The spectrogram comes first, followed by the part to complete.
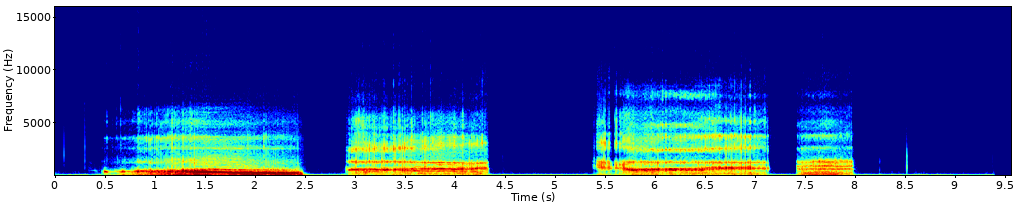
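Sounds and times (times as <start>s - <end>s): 
humanoid groaning: 0.5s - 4.4s, 5.4s - 8.0s.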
